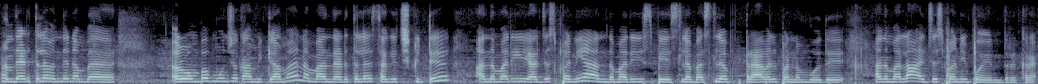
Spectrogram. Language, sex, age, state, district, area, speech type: Tamil, female, 30-45, Tamil Nadu, Ariyalur, rural, spontaneous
